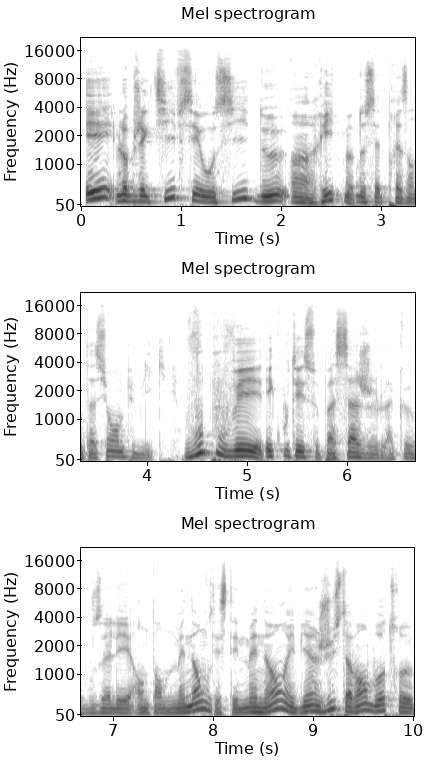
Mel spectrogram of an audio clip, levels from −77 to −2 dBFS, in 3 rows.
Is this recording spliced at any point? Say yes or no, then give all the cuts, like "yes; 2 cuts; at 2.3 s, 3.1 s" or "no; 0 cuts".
yes; 5 cuts; at 2.1 s, 2.8 s, 4.3 s, 5.2 s, 8.0 s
